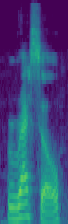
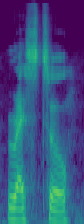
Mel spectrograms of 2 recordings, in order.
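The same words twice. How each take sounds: First: The T sound is not pronounced. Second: The T sound is clearly pronounced. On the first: The speaker calls it right. "the T is silent" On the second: The speaker calls it wrong. "Don't say wrestle"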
